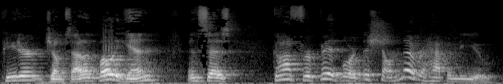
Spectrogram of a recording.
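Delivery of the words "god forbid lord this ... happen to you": high, raised-voice objection; acted-out outburst, starting high; vehement protest. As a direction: protest as if it's unthinkable. Peter protests Jesus's prediction.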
